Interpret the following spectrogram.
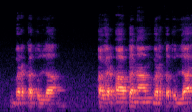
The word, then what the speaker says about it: برکت اللہ: बरकतुल्लाह की उर्दू इमला में जो हर्फ इस्तेमाल होते हैं वह हैं बेज़बर बर, काफ ज़बर तिकत बरकत और आगे अल्लाह, अलिफ लाम लाम और ए, जबकि इंग्लिश में इसकी स्पेलिंग BARAKATULLAH के साथ किए जाते हैं।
